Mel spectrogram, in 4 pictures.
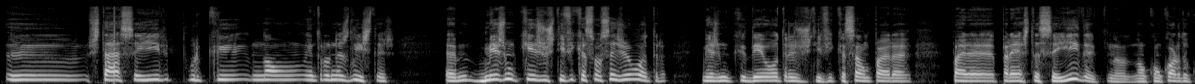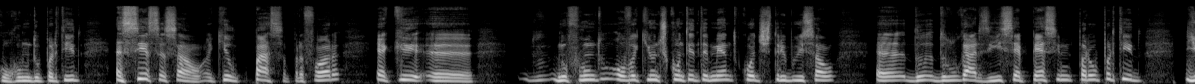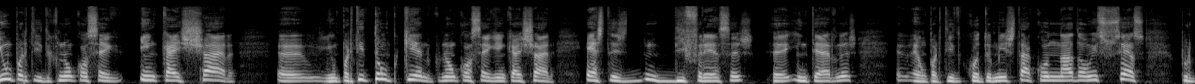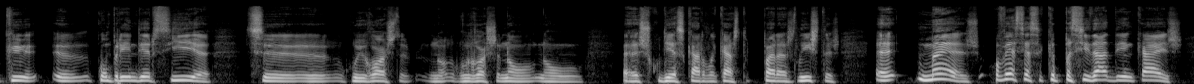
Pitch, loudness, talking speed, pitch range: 180 Hz, -20 LUFS, 155 wpm, 155-205 Hz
